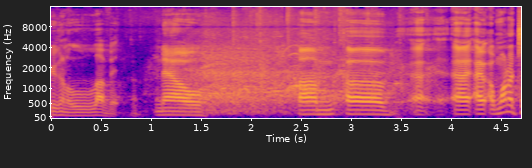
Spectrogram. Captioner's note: laughter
